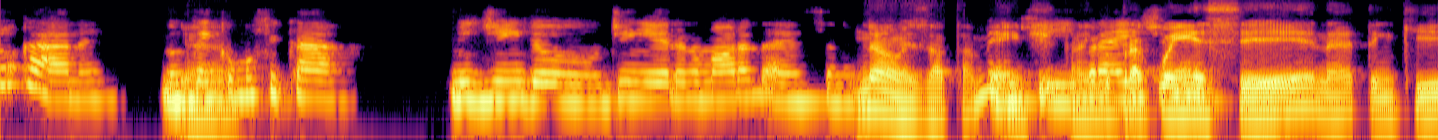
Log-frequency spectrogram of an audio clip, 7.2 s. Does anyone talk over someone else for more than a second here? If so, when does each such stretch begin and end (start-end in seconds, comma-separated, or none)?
4.9-6.3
